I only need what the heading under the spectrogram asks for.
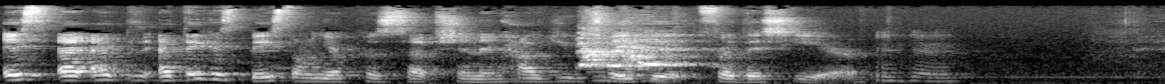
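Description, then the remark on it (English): A male dog barks and yips repeatedly in the background, somewhat muffled, while a person keeps talking over it; the barking fades near the end, leaving a faint hum. “So, um, if you guys hear some noise in the background, my my my dog is going completely insane right now, and I have no idea why.”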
